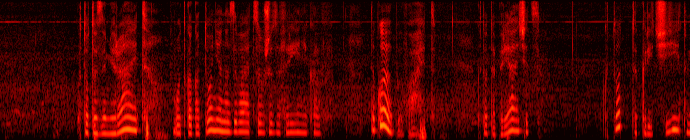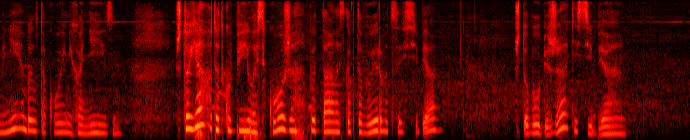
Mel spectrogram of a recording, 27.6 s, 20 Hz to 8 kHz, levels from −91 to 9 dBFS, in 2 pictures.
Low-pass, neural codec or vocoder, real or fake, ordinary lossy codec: none; none; real; none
